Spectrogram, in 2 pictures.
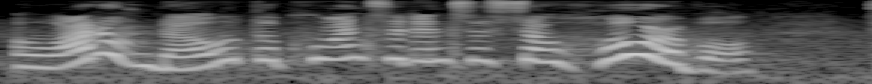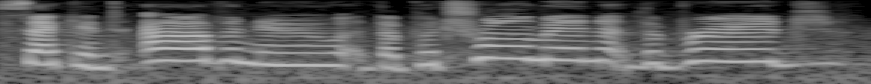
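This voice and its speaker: Woman doing a haughty fretful bedridden lady for a radio play, high voice, really animated and pushy. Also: normal speed. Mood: anxious, shaken. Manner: haughty, agitated, insistent. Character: fretful, imperious bedridden wealthy wife. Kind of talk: suspense radio play acting.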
